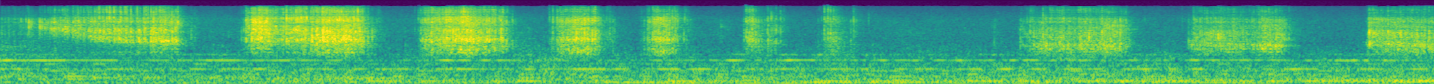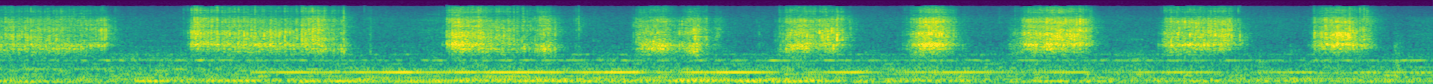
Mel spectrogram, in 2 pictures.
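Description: Multi-blade Leaf Shave Thorn razor with Gillette Nacet blades scraping stubble off lathered skin in short strokes across the grain. About twenty separate scratchy rasps come in quick, uneven succession, with brief pauses between runs of strokes. Faint background music runs underneath.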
